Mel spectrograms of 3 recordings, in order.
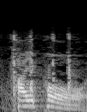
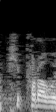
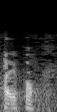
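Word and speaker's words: FIFO: 가정을 해서 처음 다는 게 파이포. 이거 피포라고 읽으면 안 돼요. 파이포.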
